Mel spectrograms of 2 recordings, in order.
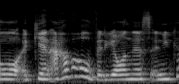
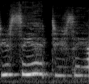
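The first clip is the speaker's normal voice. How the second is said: overexcited rambling, higher pitch; 11 semitones higher than usual. Showing a rainbow highlighter to viewers, excited babbling. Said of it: "I'm sorry, I got so excited".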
